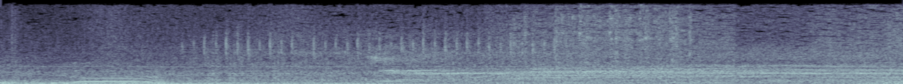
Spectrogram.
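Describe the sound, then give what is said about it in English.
A car engine, said to run on human blood, runs with a loud, steady rumble for several seconds, a dense continuous drone with faint higher whining tones layered over it. “Have you seen the engine?”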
